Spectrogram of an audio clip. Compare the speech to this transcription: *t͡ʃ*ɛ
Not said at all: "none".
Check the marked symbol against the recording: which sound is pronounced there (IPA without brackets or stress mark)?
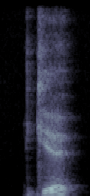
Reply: kʲ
